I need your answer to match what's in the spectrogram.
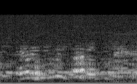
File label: anybody here, EVP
